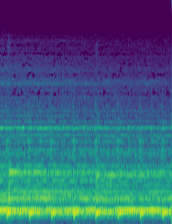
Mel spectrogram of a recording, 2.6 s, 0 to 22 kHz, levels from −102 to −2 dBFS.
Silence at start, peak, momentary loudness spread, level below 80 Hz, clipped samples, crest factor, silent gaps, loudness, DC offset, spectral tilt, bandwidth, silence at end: 0 s; -4 dBFS; 3 LU; -68 dBFS; under 0.1%; 14 dB; none; -18 LUFS; under 0.1%; -10.5 dB/octave; 4.9 kHz; 0 s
